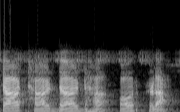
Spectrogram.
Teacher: मूर्धन्य जो मूर्धा से उच्चारित वर्ण होते हैं उन्हें मूर्धन्य कहा जाता है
